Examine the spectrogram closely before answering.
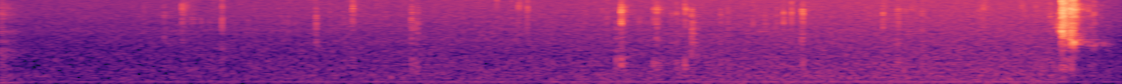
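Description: Eggshell cracks and crunches softly between fingers.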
